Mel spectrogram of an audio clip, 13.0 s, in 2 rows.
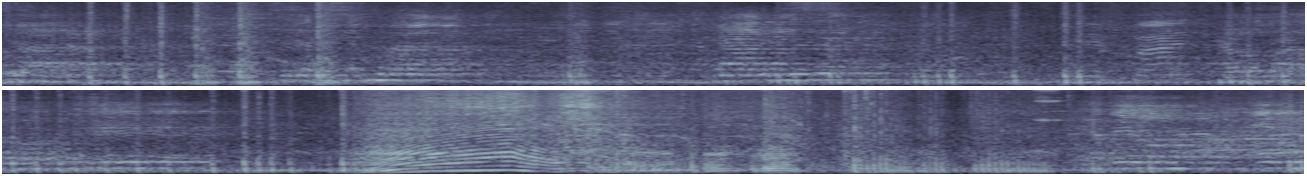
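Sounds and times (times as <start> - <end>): motorcycle engine revving: 0.2 - 1.9, 4.1 - 12.1.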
